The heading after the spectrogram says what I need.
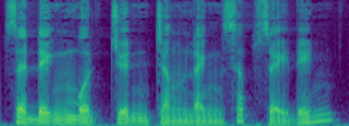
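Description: Man, deep voice, ghost story narration, dry close sound. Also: animated, unhurried, dry recording.

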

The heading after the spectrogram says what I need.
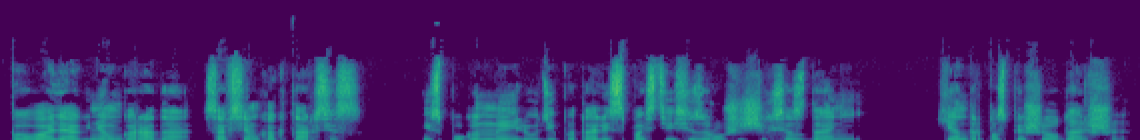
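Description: A man narrating an audiobook in an expressive, animated reading. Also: on the low side, fairly quick, no room sound, studio quality.

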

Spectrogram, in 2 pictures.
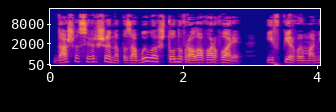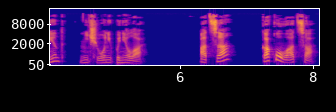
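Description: A woman narrating a children's book in a steady, clear storytelling manner. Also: deep voice, fairly quick, no echo. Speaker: audiobook narrator. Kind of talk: scripted narration.

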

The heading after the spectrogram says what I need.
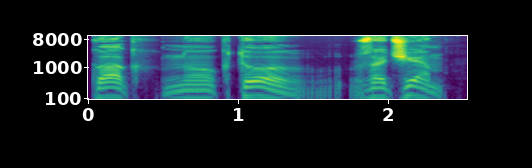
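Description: A man's voice: low voice, lively intonation, drawn-out words, darkish tone, no room sound, clean studio sound, heavily acted. A man voicing a blunt, loyal soldier brother who talks earnestly in an audiobook.

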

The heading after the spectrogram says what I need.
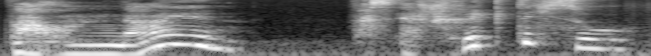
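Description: An actor playing a menacing, mocking, jealous phantom in a radio drama, theatrical and swinging between hushed and shrill. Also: male voice, sing-song, takes it slowly, breathy edge, full character voice. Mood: suspicious taunting. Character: menacing, mocking, jealous male phantom tormenting a young woman. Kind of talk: German radio drama acting.

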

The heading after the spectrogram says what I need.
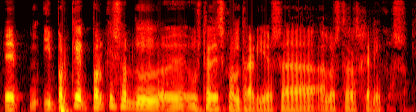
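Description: A man's voice: deep voice, sing-song, normal speed, darkish tone, no echo. A man hosting a radio interview, reading an intro and asking questions with hesitant fillers. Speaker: radio host.

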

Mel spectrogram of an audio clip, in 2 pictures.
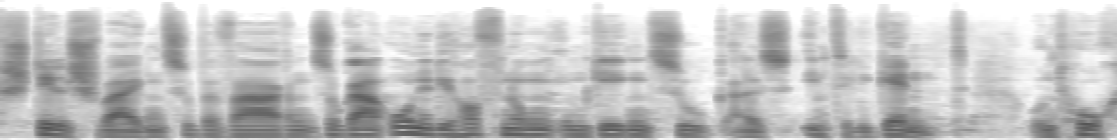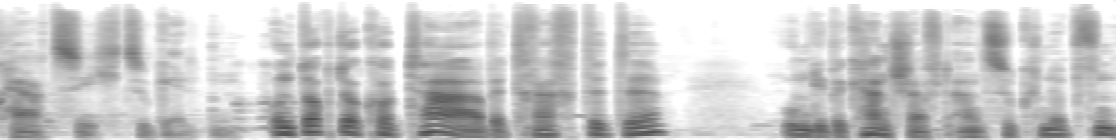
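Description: In a clean studio with no echo, a man of medium pitch narrates a German radio drama in the first person, playing a reflective and observant character. His delivery is measured and literary, only lightly acted.

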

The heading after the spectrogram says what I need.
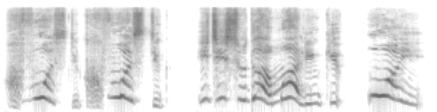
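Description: A woman voicing an impulsive young noble lady in an audiobook, with high, exclaiming lines. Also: wildly swooping pitch, measured pace, darkish tone, no echo, studio quality, heavily acted. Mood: fretful, exclaiming. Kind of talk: audiobook character voice.

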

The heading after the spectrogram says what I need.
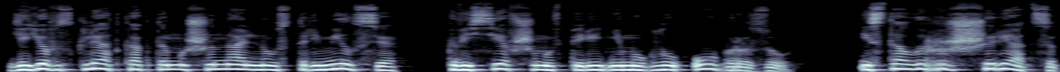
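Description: Guy narrating an old novel, dark mellow voice, a bit breathy, calm and even. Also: fairly high pitch. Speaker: audiobook narrator. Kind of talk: scripted narration of a classic novel.

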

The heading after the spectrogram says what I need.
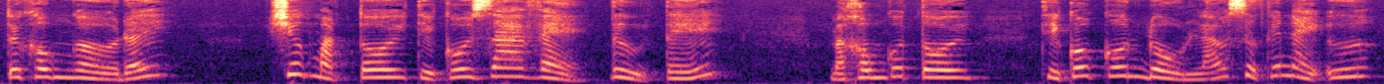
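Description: A woman voicing a stern, quick-tempered older lady of the house who scolds and gives orders. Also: high voice, lively intonation, a little mellow. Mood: scolding. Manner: scolding, commanding.

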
